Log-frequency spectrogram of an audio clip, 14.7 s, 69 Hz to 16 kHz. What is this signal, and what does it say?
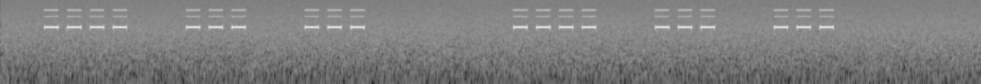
Beep code, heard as a piezo beeper, played twice, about 2700 Hz. 4-3-3. In Phoenix BIOS tables: timer channel 2 failure.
